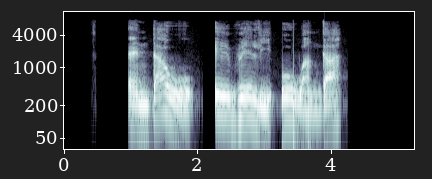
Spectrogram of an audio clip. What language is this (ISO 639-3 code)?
bri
